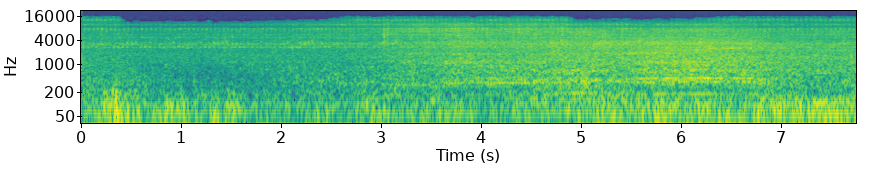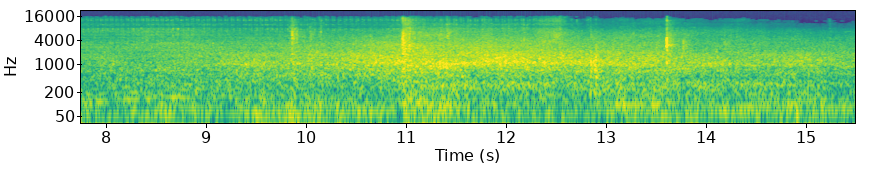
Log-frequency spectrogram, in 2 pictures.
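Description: Low rumble of wind and road buffeting on a bike-mounted action camera riding along a street. A car's tyre and engine noise swells as it drives past in the second half, with a few light clicks.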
